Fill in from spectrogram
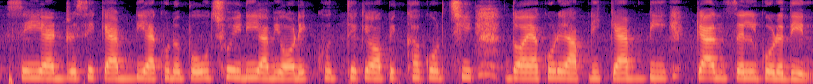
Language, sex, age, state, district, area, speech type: Bengali, female, 45-60, West Bengal, Purulia, urban, spontaneous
